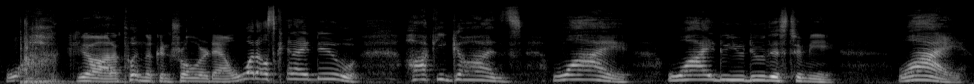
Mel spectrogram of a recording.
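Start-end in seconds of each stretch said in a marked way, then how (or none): 2.4-9.7 crying out to the heavens. Real, not acted. Gamer wailing at the hockey gods in despair. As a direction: wail at the sky.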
